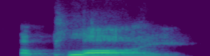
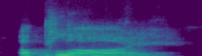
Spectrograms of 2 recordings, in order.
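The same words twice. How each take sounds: No difference in how they are said.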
